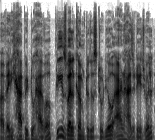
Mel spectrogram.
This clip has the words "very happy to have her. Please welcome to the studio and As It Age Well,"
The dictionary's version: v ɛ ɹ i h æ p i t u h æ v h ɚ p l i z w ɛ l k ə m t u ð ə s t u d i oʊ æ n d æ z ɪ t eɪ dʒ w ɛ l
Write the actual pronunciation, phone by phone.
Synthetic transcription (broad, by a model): v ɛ ɹ i h æ p i t u h æ v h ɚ p l i z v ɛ l k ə m t u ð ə s t u d i oʊ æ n d æ z ɪ t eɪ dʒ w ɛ l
